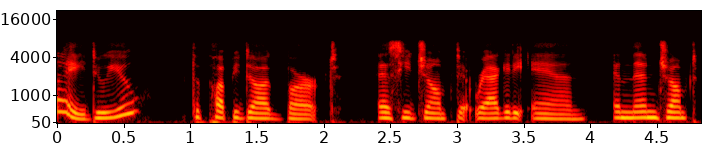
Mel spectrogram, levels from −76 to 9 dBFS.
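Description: Speech carried over the AMR wideband (HD Voice) codec at 23.85 kbit/s, its highest rate, with no technical faults to report.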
